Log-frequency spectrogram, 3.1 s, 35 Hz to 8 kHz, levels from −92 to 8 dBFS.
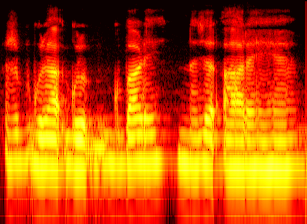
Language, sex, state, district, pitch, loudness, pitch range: Hindi, male, Bihar, Kaimur, 145 Hz, -17 LUFS, 135-150 Hz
